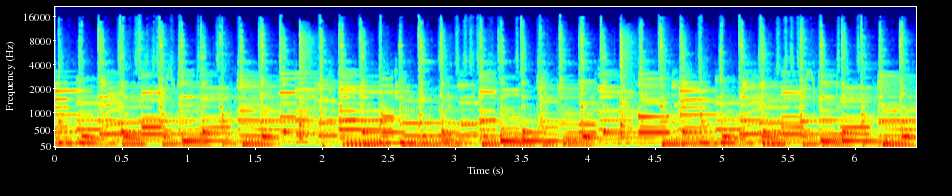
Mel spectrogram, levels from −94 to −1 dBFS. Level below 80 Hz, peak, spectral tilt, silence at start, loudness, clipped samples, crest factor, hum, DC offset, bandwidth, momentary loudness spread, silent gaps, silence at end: -32 dBFS; -2 dBFS; -6.5 dB/octave; 0 s; -17 LUFS; under 0.1%; 14 dB; none; under 0.1%; 17 kHz; 2 LU; none; 0 s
